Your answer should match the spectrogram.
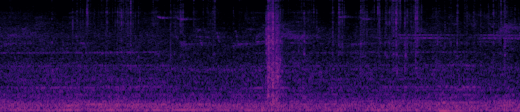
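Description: Fingers picking at a small plastic wrapper around a toy gift, with faint crinkles and one short, louder crackle a little past the middle, over a steady low background rumble.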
